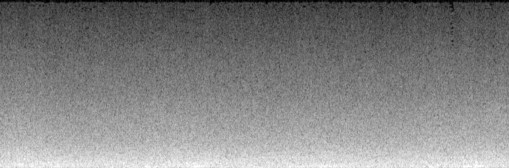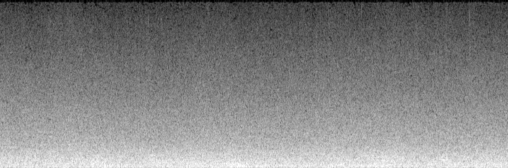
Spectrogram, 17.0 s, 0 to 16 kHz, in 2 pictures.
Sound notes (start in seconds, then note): 7.2 water rushing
